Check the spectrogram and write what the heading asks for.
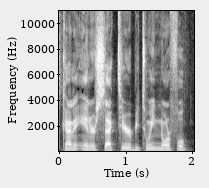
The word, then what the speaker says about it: Norfolk: notice the boxes kind of intersect here between Norfolk Norfolk sorry uh I was told I was mispronouncing it all this time so uh hopefully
